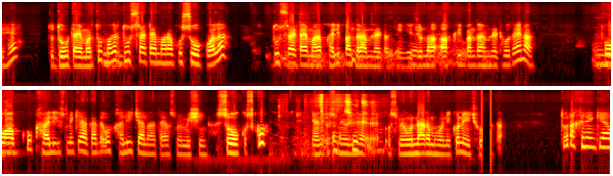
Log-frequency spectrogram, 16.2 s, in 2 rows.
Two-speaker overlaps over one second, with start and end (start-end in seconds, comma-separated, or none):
4.0-6.5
